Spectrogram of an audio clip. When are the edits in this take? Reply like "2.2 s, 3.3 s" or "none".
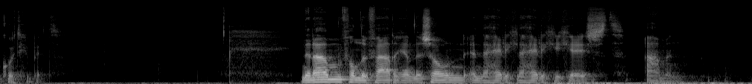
5.2 s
